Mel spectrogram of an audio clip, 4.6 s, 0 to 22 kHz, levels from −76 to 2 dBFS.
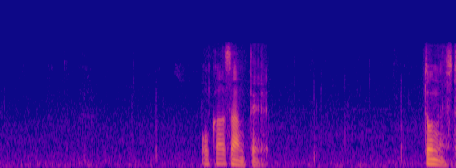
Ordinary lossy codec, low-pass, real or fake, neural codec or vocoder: none; none; real; none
